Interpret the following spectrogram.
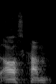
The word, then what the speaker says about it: Ascombe: And Scott Ascombe, who I called Ascombe on the on the episode. So Ascombe is how you pronounce it.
